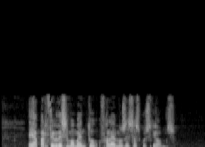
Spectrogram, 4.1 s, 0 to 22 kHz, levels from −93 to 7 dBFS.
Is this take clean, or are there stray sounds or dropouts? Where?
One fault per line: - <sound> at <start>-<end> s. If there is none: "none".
none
